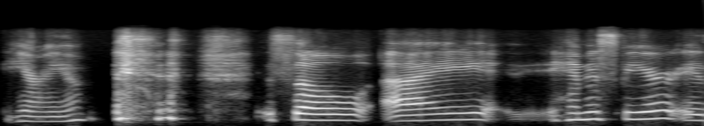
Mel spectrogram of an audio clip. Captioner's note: chuckles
